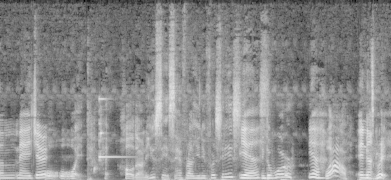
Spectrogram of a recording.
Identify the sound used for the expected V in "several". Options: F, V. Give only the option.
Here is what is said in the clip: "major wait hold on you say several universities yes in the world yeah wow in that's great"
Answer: F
